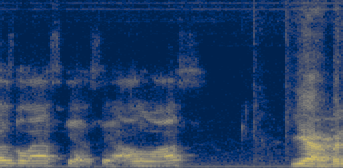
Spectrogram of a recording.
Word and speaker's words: Aluas: Is it a loss? No, not even close. A loss? No, Aluas? Aluas? that's closer. Aluas. Aluas? God damn it, that was the last guess. Yeah, Aluas.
